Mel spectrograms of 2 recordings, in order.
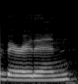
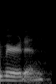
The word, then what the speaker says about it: Veridin: Veridin is how I pronounce my last name. Nobody really knows how to pronounce my last name, so I I answer to anything really, but I say Veridin.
